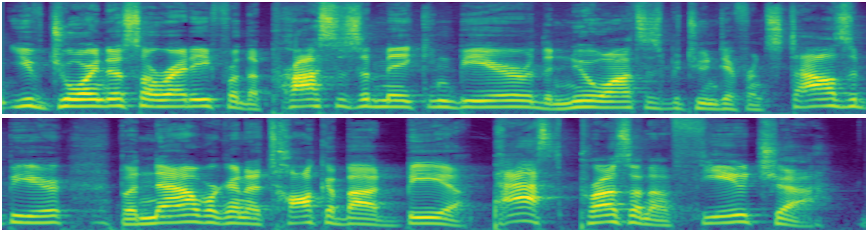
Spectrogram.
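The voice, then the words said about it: Switched to a put-on accent. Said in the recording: “Oh, you switched accents.”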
